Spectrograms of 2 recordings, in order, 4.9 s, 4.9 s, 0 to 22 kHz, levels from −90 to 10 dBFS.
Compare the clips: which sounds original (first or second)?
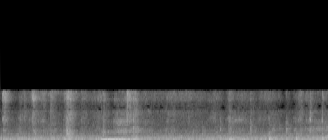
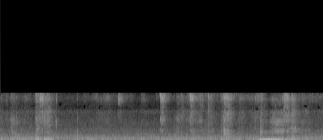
second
